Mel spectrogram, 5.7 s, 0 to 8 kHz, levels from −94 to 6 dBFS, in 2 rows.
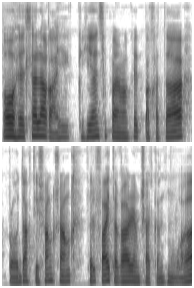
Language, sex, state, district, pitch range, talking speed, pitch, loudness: Mizo, male, Mizoram, Aizawl, 110-130 Hz, 200 wpm, 120 Hz, -22 LUFS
